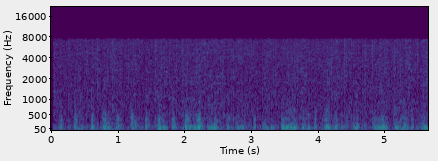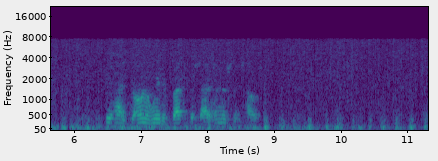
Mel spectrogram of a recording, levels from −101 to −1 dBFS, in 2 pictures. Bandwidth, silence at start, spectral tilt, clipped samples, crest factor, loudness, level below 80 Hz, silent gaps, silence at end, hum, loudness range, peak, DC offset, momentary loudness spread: 8 kHz; 0.05 s; -5.5 dB/octave; under 0.1%; 22 dB; -57 LUFS; -70 dBFS; none; 0 s; none; 12 LU; -34 dBFS; under 0.1%; 18 LU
